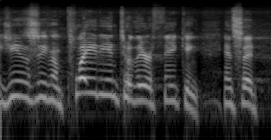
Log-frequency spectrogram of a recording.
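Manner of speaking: ordinary delivery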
